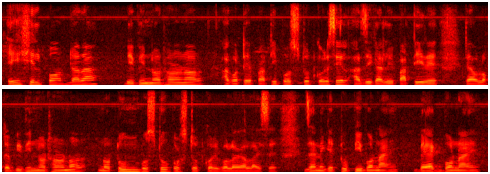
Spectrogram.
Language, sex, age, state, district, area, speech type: Assamese, male, 30-45, Assam, Goalpara, urban, spontaneous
